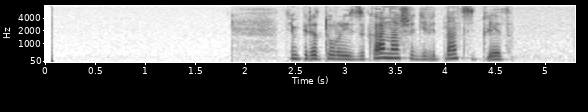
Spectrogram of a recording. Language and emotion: Russian, neutral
